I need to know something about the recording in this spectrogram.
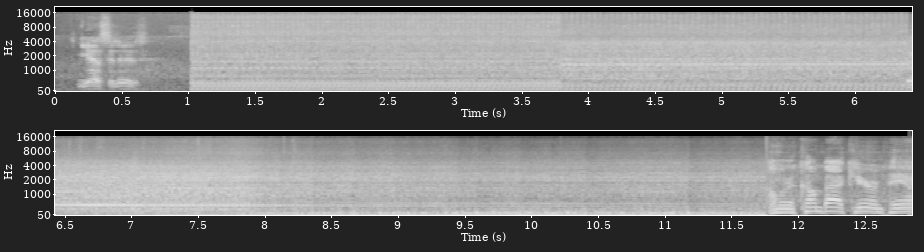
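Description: A jet engine roars loudly with a high whine.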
